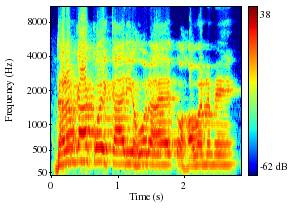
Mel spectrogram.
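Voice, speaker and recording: A man delivers a devotional sermon in a high voice. He asks his listeners questions directly and slows down to chant mantras. The sound rings around an echoey hall. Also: a bit bright. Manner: addresses the audience directly with questions. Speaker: preacher. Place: ashram hall.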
